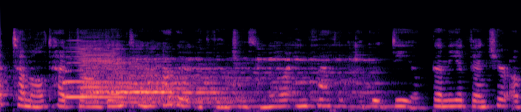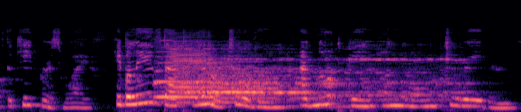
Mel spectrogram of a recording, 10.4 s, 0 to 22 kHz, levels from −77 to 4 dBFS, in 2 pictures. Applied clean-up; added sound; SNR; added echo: classical method WPE with log-MMSE.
